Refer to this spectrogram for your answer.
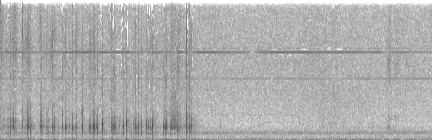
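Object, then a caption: Hard plastic toy ball. A hand-sized hard blue plastic ball with a Spider-Man sticker is tapped with long painted nails close to the microphone, making a quick run of crisp clicky taps. After about two seconds the tapping stops, leaving a low, steady rumble.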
